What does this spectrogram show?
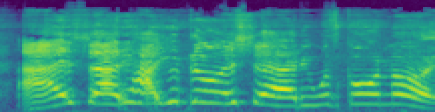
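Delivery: very high, sing-song hello; exaggerated cheerful greeting. Replying to her coworker in front of the manager, high sing-song greeting. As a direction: ham up the friendliness on purpose. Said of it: "And I was like".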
